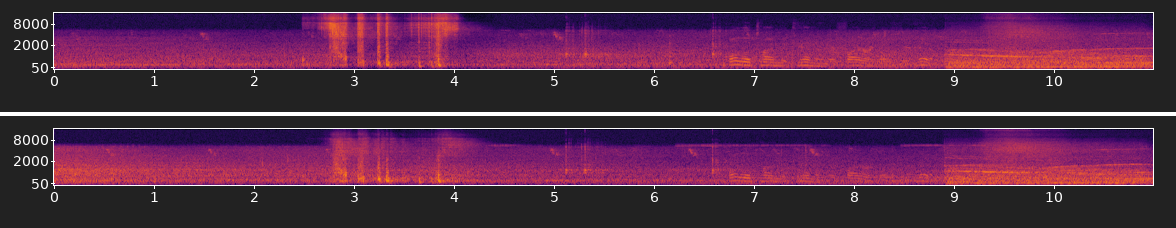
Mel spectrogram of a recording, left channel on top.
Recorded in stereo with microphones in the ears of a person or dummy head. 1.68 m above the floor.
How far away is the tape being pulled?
About 1.0 m.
